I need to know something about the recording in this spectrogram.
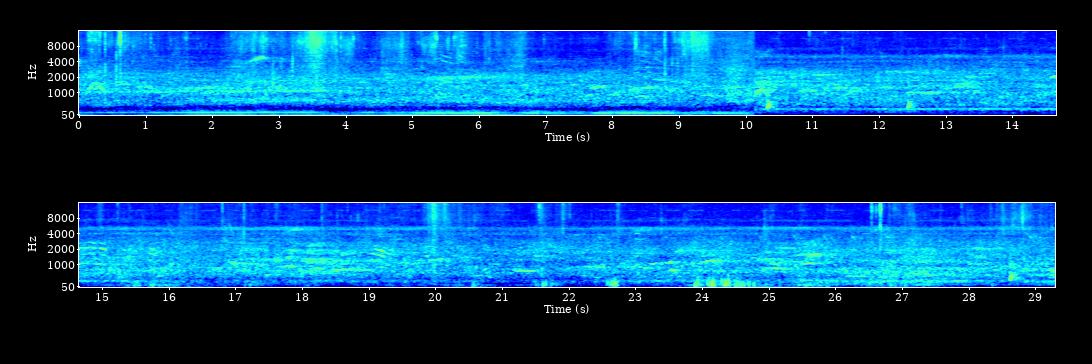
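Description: Roots are pulled from the soil with a soft tearing and rustle of leaves.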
